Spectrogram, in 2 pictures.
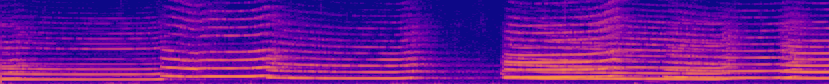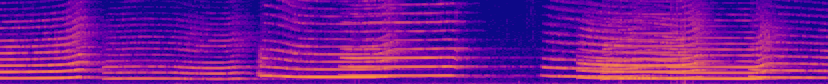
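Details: Indri in Madagascar's rainforest, where they tend to sing to one another in early mornings: loud, wailing, humpback-whale-like notes sliding downward in long overlapping phrases, with family groups calling back and forth.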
